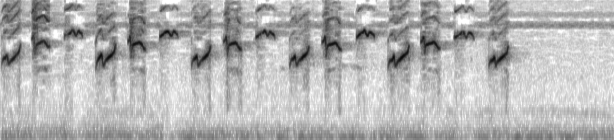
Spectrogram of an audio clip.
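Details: Glatik batu, or cinereous tit, delivering a long rolling phrase: loud, shrill, rapidly repeated high notes in a rhythmic two-note pattern for two and a half seconds, ending abruptly.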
